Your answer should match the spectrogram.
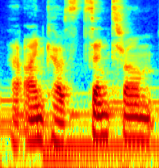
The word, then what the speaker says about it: Einkaufszentrum: Ein Einkaufszentrum, a shopping centre, and again with the Z sound, try and give that kind of a pizza sound. Einkaufszentrum, examiners will pick up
